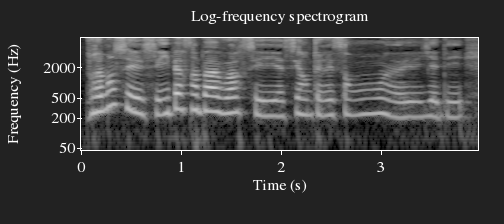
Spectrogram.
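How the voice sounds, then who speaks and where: A woman's voice: on the high side, fairly even intonation, brisk, dark tone. A young woman chatting casually about her travel tips, talking in a loose, friendly way with many fillers and restarts. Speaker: travel podcaster.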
